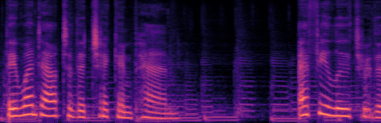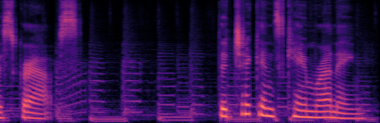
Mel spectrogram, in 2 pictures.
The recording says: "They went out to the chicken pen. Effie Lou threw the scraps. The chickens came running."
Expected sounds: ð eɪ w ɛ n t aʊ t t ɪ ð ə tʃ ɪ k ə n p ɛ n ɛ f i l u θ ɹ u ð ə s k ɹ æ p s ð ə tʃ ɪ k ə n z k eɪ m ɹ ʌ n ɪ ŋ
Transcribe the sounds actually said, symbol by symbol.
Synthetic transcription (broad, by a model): ð eɪ w ɛ n t aʊ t t ɪ ð ə tʃ ɪ k ə n p ɛ n ɛ f i l u θ ɹ u ð ə s k ɹ æ p s ð ə tʃ ɪ k ə n z k eɪ m ɹ ʌ n ɪ ŋ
